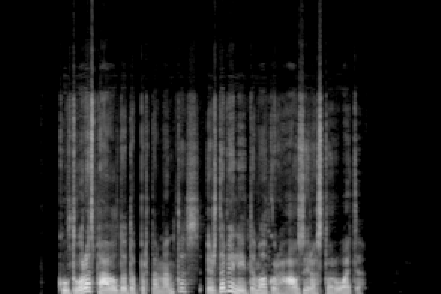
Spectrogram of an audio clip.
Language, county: Lithuanian, Kaunas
